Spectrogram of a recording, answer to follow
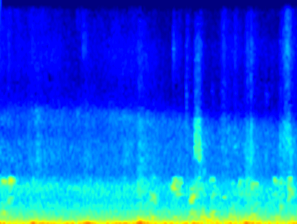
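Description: A high-speed glass-front observation elevator rising, with a steady low rumble from the moving car. Faint voices of the other riders come through now and then.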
